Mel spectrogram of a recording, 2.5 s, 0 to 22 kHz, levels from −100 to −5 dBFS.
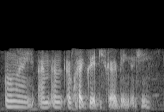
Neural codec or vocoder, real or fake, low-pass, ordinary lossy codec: none; real; 3.6 kHz; MP3, 32 kbps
